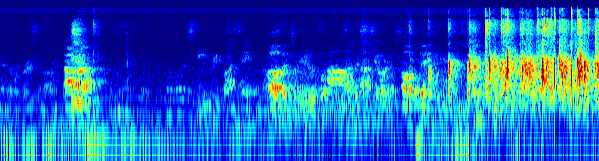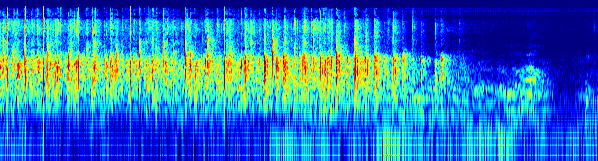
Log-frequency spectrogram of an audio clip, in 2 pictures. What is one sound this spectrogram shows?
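A man speaks into a microphone in a large room.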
